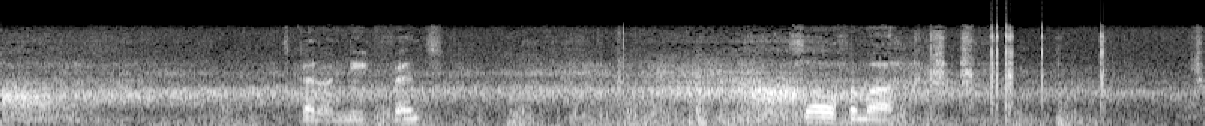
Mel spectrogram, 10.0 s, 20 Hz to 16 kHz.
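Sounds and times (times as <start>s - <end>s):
wind on microphone: 0.0s - 9.9s
road traffic: 0.0s - 10.0s.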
